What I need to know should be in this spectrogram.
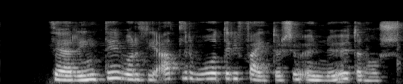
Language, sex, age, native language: Icelandic, female, 30-39, Icelandic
